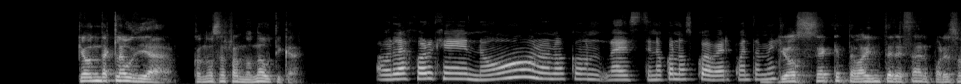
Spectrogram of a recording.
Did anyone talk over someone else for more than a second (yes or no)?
no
